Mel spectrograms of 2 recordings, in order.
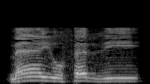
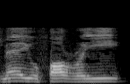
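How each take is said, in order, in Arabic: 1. الراء المشددة تُنطق رقيقة وخفيفة. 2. الراء المشددة تُنطق ثقيلة ومفخمة. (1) "طالما توسطت قراءتي هي مرققه على طول" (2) "مش"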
